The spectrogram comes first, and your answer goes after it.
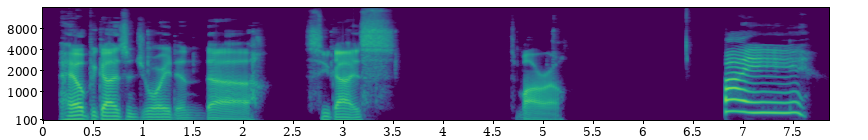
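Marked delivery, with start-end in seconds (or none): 6.8-7.6 very high squeaky voice crack, drawn-out bye. Signing off to viewers until tomorrow, voice cracking. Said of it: "Absolutely terrible voice crack".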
